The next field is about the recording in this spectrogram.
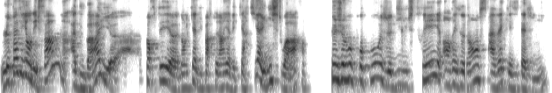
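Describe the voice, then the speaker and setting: A man giving a conference lecture with slides, speaking hesitantly with frequent filler pauses. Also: a little high, big pitch swings.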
